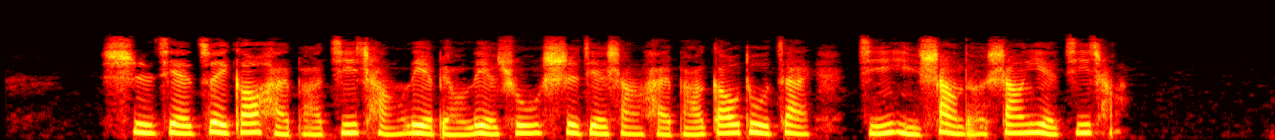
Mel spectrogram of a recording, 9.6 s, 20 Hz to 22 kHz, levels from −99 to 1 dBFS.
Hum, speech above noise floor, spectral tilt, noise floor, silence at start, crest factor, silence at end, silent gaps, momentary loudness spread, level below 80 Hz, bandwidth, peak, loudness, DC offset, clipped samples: none; 62 dB; -5.5 dB/octave; -82 dBFS; 0.8 s; 18 dB; 1.2 s; none; 8 LU; -64 dBFS; 7.4 kHz; -2 dBFS; -20 LUFS; under 0.1%; under 0.1%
